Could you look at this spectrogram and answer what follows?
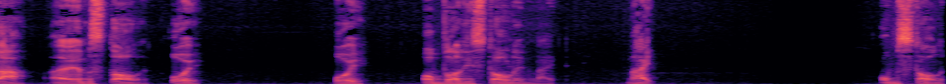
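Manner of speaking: put-on mock Cockney accent. Recalling a favorite piece of casting, act out Michael Caine as Stalin. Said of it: "Michael Caine as Stalin was so good".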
